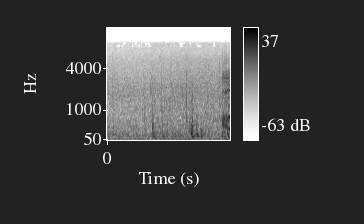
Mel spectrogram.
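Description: Steady background hiss and low hum, with a few faint short sounds about a second in and near the end.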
